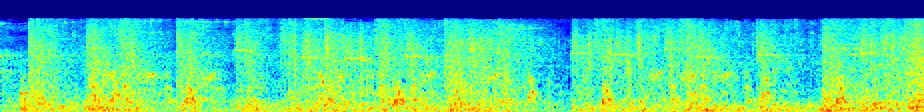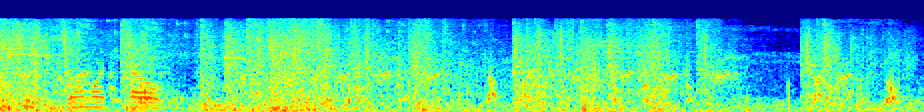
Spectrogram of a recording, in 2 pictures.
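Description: Rapid blows and magical blasts clash in a fight between game characters.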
